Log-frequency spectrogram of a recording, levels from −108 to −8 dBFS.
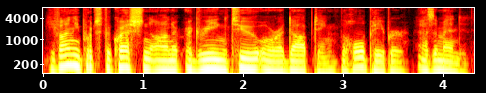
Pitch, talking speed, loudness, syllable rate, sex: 130 Hz, 210 wpm, -17 LUFS, 6.2 syllables/s, male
